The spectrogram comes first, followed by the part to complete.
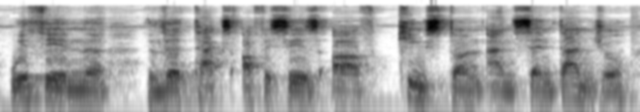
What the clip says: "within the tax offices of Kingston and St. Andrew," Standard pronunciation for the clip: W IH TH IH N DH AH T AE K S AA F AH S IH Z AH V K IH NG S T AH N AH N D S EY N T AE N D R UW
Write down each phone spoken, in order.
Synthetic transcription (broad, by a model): W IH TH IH N DH AH T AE K S AA F AH S IH Z AH V K IH NG S T AH N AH N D S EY N T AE N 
